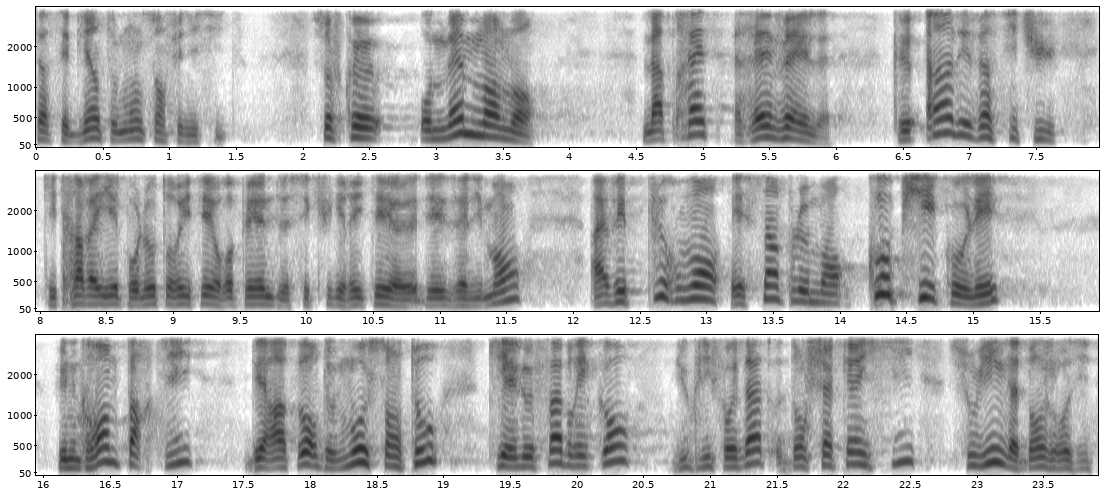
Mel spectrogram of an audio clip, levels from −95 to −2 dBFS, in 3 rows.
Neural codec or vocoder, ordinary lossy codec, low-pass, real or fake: codec, 16 kHz, 2 kbps, FreqCodec, larger model; none; 3.6 kHz; fake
